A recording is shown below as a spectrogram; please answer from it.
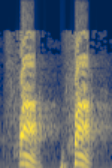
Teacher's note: fa gigi seri atas ditempelkan ke bibir bagian dalam.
